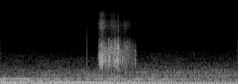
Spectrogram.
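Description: A soft chime rings once.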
